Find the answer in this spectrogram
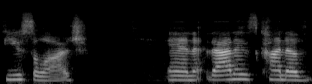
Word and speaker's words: fuselage: And then that word in the middle is pronounced fuselage.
